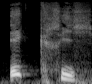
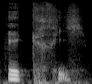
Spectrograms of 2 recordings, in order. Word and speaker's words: écrit: Écrire, to write, so IRE will give IT, écrit, okay. Remember that even if you've got this final T, you don't pronounce it, so it goes like écrit. Okay, dire, IRE as well,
